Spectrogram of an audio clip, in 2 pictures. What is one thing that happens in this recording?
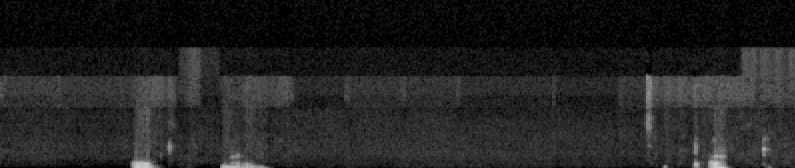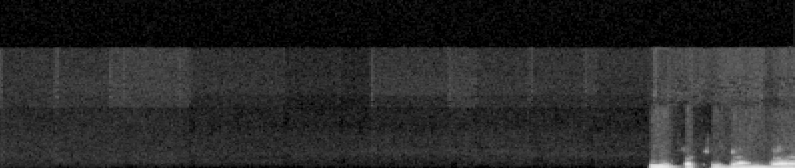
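A young woman speaks calmly in short bursts over an online call.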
